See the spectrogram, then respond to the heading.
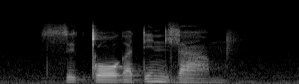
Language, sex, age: Swati, male, 18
